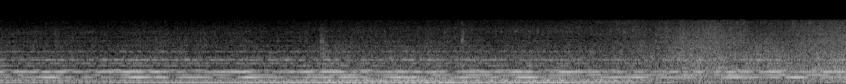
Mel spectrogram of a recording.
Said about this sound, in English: starts his car and slowly drives over to her.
